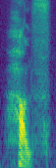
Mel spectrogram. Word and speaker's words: half: Tout ce qui est demi, c'est half. Avec un H prononcé, s'il vous plaît.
